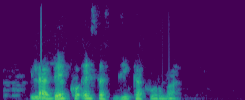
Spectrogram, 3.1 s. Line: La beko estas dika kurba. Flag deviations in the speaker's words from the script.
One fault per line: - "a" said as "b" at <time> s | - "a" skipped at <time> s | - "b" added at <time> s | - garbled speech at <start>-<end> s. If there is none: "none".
none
